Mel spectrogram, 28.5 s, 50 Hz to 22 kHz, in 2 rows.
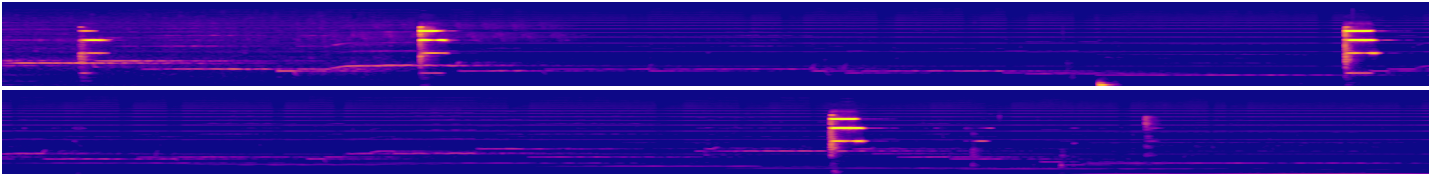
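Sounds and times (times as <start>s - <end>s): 
meditation bell ringing: 0.8s - 1.1s, 4.2s - 4.6s, 24.0s - 28.0s
soft low thump: 11.0s - 11.2s.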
